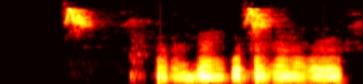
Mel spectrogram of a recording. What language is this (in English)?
Bangla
